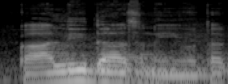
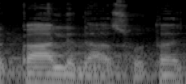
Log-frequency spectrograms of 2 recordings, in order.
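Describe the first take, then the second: First: कालिदास with long vowel, said louder; wrong form stressed. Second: Said in the usual way. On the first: Shown as a demonstration.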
